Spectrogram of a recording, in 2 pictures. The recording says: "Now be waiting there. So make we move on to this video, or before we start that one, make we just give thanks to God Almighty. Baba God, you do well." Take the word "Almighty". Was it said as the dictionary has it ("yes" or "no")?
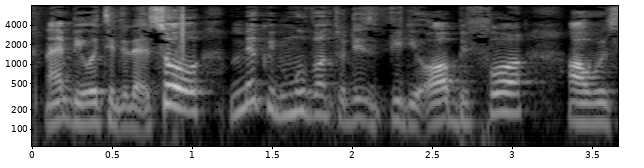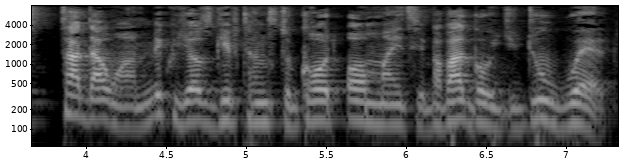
yes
